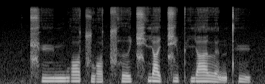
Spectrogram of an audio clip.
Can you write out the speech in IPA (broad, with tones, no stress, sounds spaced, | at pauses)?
t͡ɕʰ y˥ m w ɔ˥ t͡s w ɔ˧˥ t͡sʰ ɹ̩˧˥ t͡ɕʰ j ä˥˧ t͡ɕ i˥˩ pʰ j ä˥ l ə̰˨˩ n t̪ʰ y˥˩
